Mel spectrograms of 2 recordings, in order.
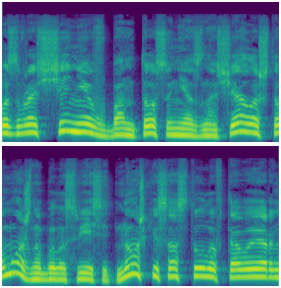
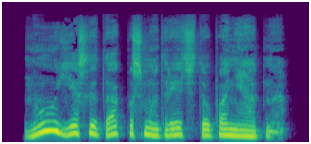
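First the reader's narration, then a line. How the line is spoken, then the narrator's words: Agreeing with a sigh. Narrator (Russian): согласилась, вздохнув Адельхейд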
